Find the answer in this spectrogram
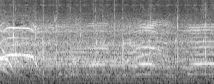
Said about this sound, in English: And they all scream and cheer for it. This is a rally in New York.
